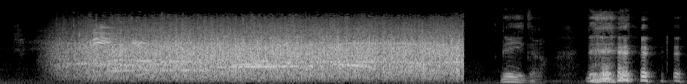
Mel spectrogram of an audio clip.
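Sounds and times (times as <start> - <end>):
audience applause: 0.4 - 4.7
speech: 5.0 - 6.8
laughter: 5.9 - 6.8.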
